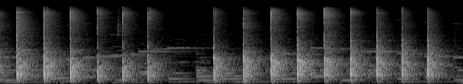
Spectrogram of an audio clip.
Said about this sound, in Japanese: 全体叩いたらねこの辺の、えー、縁ももう一回叩き直しましょう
